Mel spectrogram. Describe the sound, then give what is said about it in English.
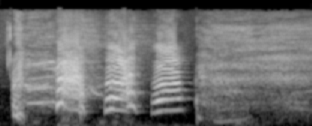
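Harsh coughing from people choking on hot sauce during a spicy wing-eating challenge. A few short, voiced coughing bursts come in quick succession, then a breathy, rasping tail. “We're all choking on hot sauce at this point.”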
